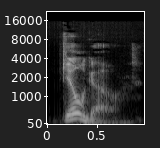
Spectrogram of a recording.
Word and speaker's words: Gilgo: Giglo? Is that how you say it? And Gilgo.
